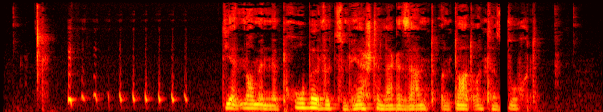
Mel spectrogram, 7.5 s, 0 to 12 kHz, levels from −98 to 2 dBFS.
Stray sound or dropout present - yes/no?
yes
